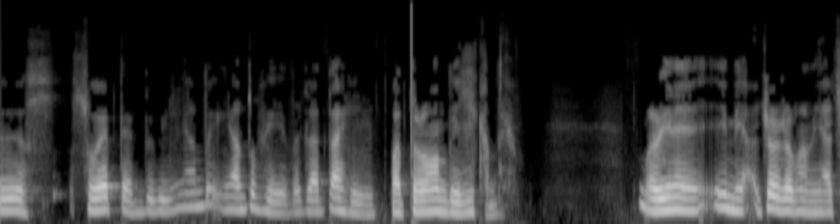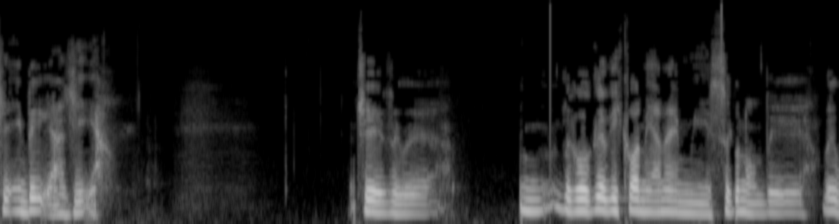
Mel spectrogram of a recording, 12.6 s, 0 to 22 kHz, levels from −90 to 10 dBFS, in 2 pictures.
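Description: At 3.08 s a bit error spike appears: a single flipped bit in a sample makes its value leap by a power of two and return, giving one sharp, broadband tick unrelated to the speech. The same tick recurs at 10.42 s, and at 11.71 s across two consecutive samples. At 3.64 s and again at 11.81 s there is damaged data in the compressed stream. Corrupted bytes cause the decoder to misread the frames there and lose sync while it searches for the next valid frame header. Each event is heard as a brief chirp or blip.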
